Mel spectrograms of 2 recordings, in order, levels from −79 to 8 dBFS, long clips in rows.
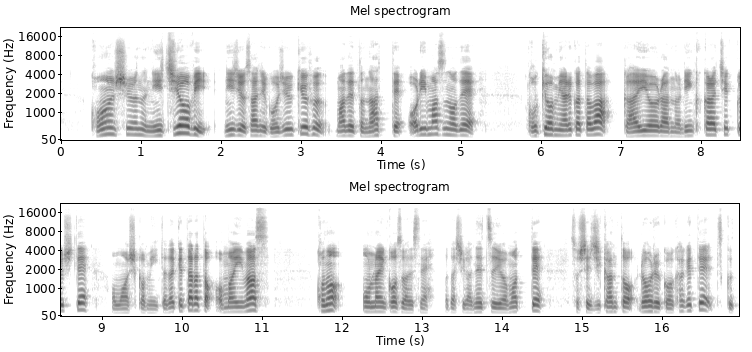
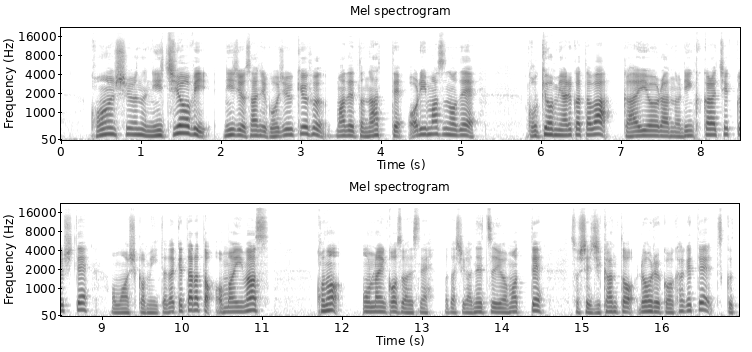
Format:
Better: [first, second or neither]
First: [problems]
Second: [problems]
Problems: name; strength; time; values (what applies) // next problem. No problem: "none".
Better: second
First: thin; very; fading below 300 Hz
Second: none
